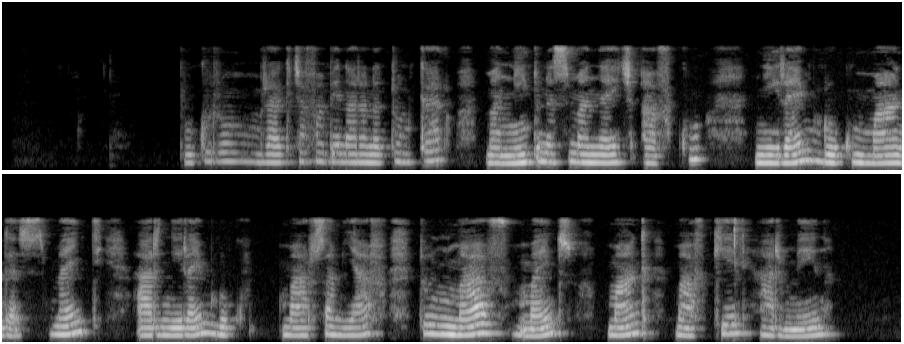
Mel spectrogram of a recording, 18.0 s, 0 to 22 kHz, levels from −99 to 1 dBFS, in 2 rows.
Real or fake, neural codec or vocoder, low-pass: real; none; 7.2 kHz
